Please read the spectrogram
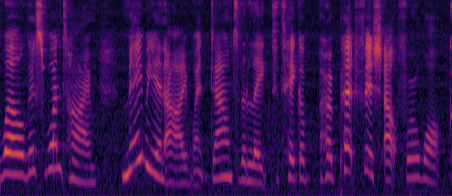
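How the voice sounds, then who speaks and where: Putting on a drawling character voice, a woman speaks at a high pitch with very wide pitch swings, big swings in loudness and a moderate pace, over clear background noise. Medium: machinima. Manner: drawling, says darling often.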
